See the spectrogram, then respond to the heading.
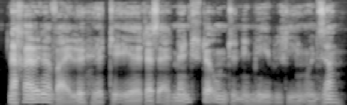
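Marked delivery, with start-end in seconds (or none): none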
